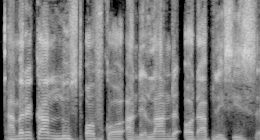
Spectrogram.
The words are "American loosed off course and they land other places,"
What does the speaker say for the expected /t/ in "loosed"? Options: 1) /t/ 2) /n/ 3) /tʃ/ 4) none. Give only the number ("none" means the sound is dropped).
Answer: 1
